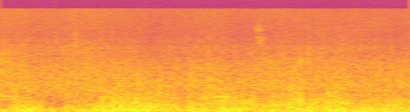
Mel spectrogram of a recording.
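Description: Wind buffeting the microphone: a loud, low, fluttering rumble with no other clear sound over it.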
